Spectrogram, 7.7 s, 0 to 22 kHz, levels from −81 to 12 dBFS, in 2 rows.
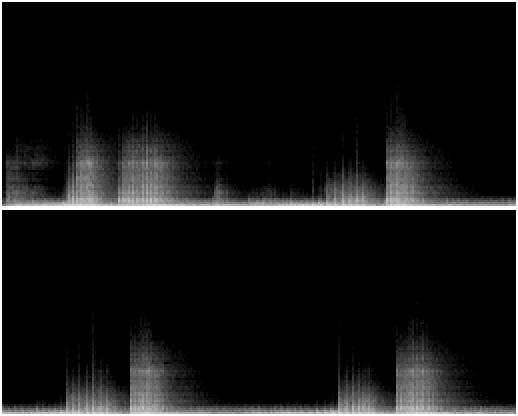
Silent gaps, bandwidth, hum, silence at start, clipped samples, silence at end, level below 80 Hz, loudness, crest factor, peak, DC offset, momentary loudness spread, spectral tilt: none; 6.4 kHz; none; 0 s; under 0.1%; 0 s; -18 dBFS; -15 LUFS; 12 dB; -2 dBFS; under 0.1%; 12 LU; -9.5 dB/octave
